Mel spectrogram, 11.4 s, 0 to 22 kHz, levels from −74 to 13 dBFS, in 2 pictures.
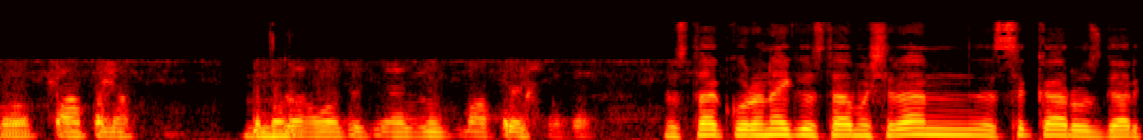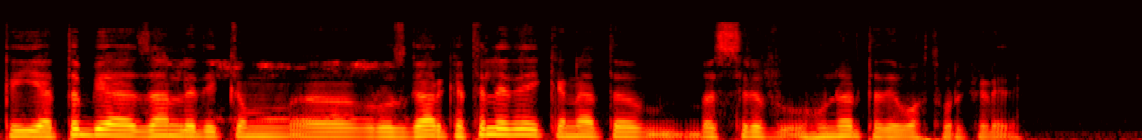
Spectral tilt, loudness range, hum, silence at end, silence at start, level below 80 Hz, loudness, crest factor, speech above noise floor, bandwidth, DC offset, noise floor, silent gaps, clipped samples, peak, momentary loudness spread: -7.5 dB/octave; 5 LU; none; 0.6 s; 0 s; -48 dBFS; -19 LUFS; 16 dB; 38 dB; 11.5 kHz; under 0.1%; -57 dBFS; none; under 0.1%; -2 dBFS; 12 LU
